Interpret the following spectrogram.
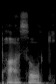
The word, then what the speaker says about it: POSSLQ: But okay, the most fascinating homegrown rule breaker from the source, hands down, has to be posslq. p o s s l q Pronounced posslq. Yeah, posslq.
